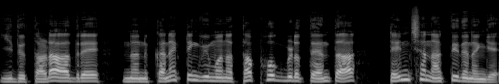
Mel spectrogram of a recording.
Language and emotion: Kannada, fearful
